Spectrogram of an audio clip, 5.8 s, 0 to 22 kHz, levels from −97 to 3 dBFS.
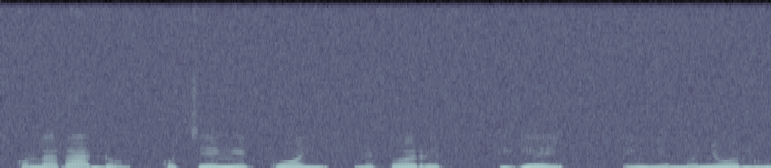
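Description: From start to end, the speech carries low bit depth with dither: 6-bit quantisation with dither turns rounding error into a steady, even hiss roughly 15 dB below the voice.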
